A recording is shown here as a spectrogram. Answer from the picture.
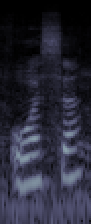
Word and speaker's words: Osa: Osa, like awesome.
